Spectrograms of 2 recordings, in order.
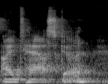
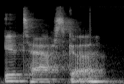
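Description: First: It is said the local Minnesotan way. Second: It is said the way the spelling suggests. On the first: This is how people from the state actually say it. "the pronunciation of that Minnesotans say is Itasca" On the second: This is how it looks like it should be said. "it should be pronounced in like American English, Itasca. But no one says it that way"

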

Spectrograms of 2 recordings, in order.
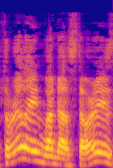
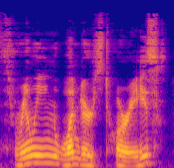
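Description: First: The title is said in a dramatic, showy way. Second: The title is said in a flat, ordinary way.

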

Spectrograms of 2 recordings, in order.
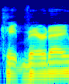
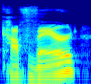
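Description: First: The first word has a long vowel, like 'cape'. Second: The first word has a short vowel, like 'cap'. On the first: The speaker calls it wrong. "not Cape Verde, which is what I said" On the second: The speaker calls it right. "it's actually like Cap Verde. Is how you pronounce the name of the country"

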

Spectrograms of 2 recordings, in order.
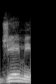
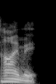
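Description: First: The name is said like English Jamie. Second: The name is said with Spanish pronunciation. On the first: The speaker calls it wrong. "They keep calling him Jamie" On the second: The speaker calls it right. "actually it's Jaime"

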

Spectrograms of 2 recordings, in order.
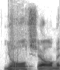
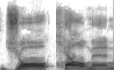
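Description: First: The surname begins with a soft sh sound. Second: The surname begins with a hard k sound. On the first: The name is said as in its home language. "The correct Swedish pronunciation is Joel Shellman" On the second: The name is read as it is spelled. "If you read his name, it's Joel Kellman"

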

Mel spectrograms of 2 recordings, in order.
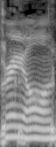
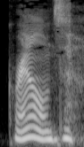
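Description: First: It is said with two syllables, cray-ons. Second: It is squeezed into one syllable, like crowns. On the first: The speaker calls it right. "thank you for saying crayons" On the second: The speaker calls it wrong. "Those of you saying crowns, stop it"

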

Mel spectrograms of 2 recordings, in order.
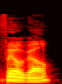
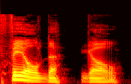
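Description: First: The words are pronounced sloppily, with slurred sounds. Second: The words are pronounced carefully, with clear sounds. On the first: The speaker calls it wrong. "I used to go field goal" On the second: The speaker calls it right. "It's field goal"

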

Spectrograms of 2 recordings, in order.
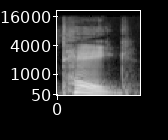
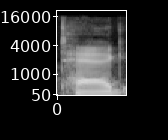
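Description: First: It has a Wisconsin long A vowel. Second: It has a standard short a vowel.

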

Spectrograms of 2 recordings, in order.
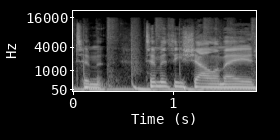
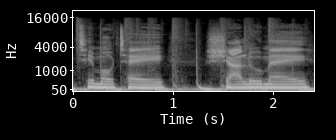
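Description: First: The first name has the familiar English pronunciation. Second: The first name has a French-style pronunciation. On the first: The speaker calls it wrong. "I'm sure I've been mispronouncing" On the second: The speaker calls it right. "should actually be"

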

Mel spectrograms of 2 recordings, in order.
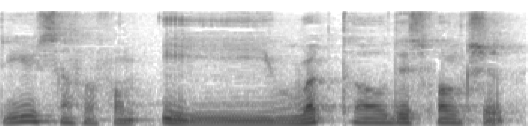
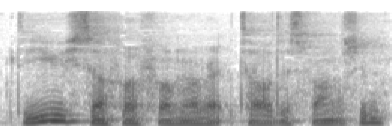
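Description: First: The final words sound separate, like a dubbed voice. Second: The final words match the rest of the sentence. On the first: The speaker calls it right. "It's like they've dubbed his voice in" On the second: The speaker calls it wrong. "No, I didn't say that"

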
